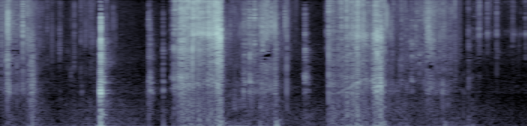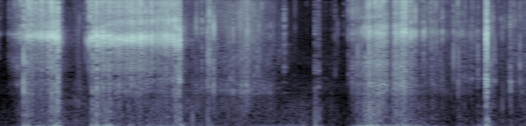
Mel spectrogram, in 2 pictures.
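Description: A utility-knife blade cuts a grid into the surface of a solid white bar of soap held in one hand, then shaves off small cubes that crumble away. Bright, dry scraping and crumbling strokes come in uneven bursts, some long and steady and others short, with quiet gaps between them.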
